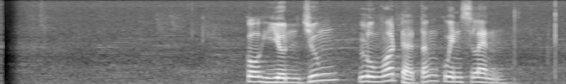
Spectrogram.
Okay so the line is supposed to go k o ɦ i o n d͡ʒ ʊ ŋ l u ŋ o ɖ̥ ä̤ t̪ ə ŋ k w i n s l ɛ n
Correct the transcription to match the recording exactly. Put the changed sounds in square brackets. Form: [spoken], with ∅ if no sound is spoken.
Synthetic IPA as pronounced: k o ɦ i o n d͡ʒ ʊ ŋ l u ŋ [ɔ] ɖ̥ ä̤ t̪ ə ŋ k w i n s l ɛ n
